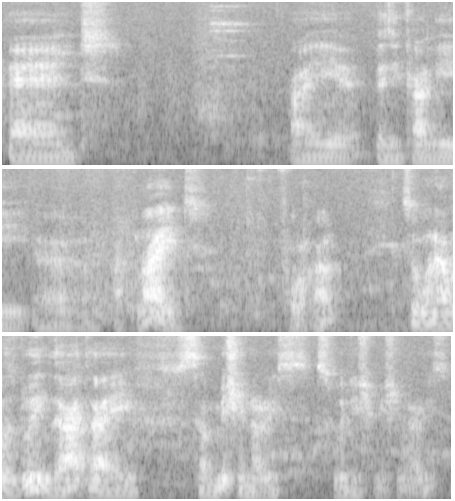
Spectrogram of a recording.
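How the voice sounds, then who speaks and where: A man, answering interview questions in a halting way with frequent restarts. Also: sits low, a bit bright. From Ethiopia. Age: 60s. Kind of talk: oral history interview. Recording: roomy, distant mic, background noise.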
